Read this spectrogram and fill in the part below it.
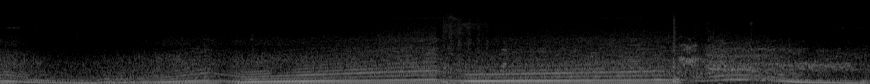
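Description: Modded Nissan Skyline engine in GTA 5, revving hard and loud through quick upshifts, each climb in pitch dropping sharply at the gear change about every two seconds, with brief tire squeal.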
